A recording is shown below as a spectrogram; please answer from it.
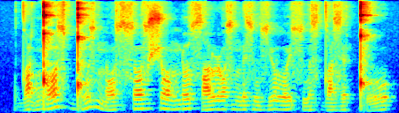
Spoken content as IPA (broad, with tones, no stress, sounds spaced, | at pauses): dˤ ə˩˧˩ ŋ͡ǃ ɔ˨˥ z ɡ͡ǃ o˨˥ z n ɔ˨˥ z s ɔ˦˥ z ʃ ɔ˥˧ ŋ y˦˥ sˤ a˨˥ ɭ ɔ˦˥ z ŋ ə˦˥ z u˧ z y˥˧ lˠ y˨˥ s u˨˥ z dˤ u˧ z ə˥˧ ǃʼ o˨˥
